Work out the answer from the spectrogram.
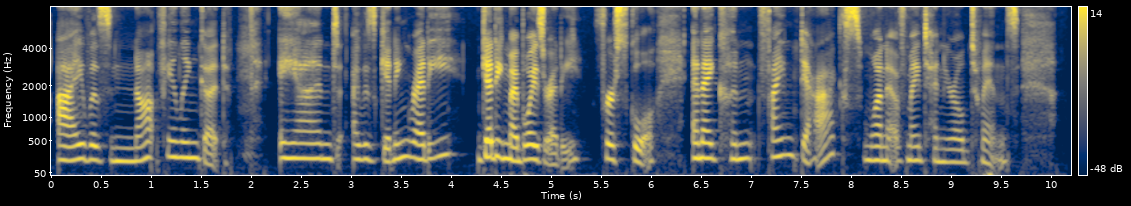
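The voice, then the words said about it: Voice still rough from illness. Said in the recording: “I know you can still hear the lingering in my voice, but last week I had absolutely no voice.”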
